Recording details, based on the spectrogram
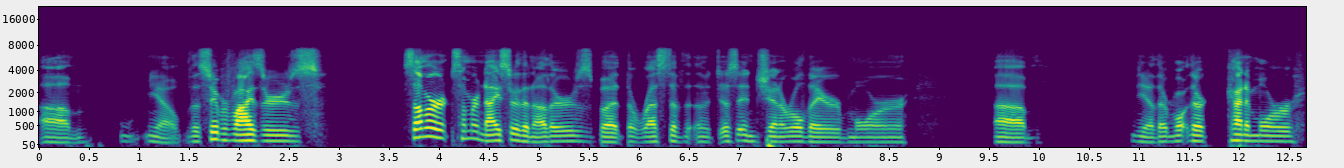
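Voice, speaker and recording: A man plays a candid, cautious working woman from an engineering crew in a sci-fi tabletop game. The voice is low and smooth, full of informal hedging, on a slightly dull recording. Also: measured pace, fairly bright tone, dry recording. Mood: candid, unsure.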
